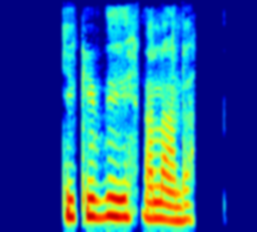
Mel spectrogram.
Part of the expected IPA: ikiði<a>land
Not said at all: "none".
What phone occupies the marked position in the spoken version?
a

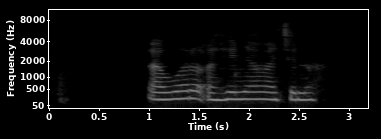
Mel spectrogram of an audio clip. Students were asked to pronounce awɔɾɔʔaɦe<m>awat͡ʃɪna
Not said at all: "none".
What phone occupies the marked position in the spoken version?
ɲ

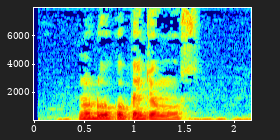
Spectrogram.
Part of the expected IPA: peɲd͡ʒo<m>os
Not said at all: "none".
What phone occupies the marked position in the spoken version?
m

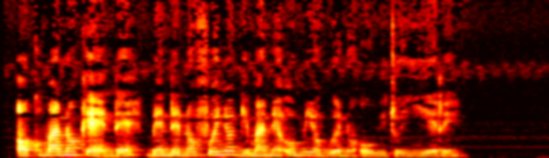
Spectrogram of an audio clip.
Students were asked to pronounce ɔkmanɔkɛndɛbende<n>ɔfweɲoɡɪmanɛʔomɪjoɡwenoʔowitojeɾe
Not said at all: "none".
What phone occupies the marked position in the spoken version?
n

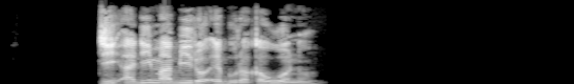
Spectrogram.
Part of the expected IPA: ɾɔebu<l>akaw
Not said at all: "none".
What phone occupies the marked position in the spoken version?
ɾ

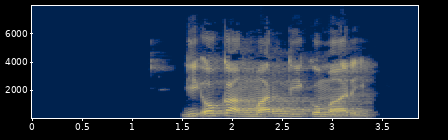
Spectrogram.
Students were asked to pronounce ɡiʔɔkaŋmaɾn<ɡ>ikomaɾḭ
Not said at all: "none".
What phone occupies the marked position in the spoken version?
d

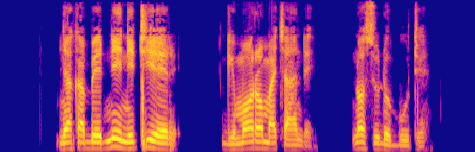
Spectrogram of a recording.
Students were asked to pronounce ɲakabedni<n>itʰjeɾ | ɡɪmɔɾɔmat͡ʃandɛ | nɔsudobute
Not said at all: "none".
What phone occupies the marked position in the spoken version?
n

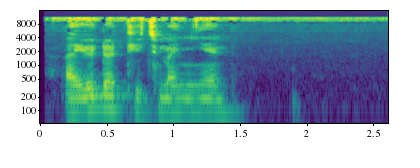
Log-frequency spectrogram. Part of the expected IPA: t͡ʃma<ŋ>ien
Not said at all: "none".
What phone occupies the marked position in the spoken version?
ɲ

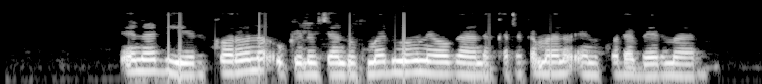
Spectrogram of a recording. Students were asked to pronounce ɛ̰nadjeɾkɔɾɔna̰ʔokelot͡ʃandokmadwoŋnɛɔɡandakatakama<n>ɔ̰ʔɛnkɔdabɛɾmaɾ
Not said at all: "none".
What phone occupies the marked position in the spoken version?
n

